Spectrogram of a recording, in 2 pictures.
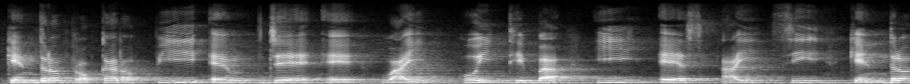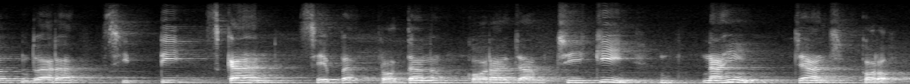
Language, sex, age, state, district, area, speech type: Odia, male, 18-30, Odisha, Khordha, rural, read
